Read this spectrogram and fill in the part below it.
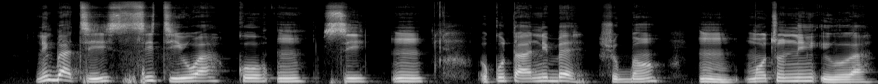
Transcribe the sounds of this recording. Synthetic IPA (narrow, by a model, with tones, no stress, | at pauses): nĩ˦ɡ͡ba˦˨ti˨˦si˦ti˨˦wa˦ko˦ñ̩˧si˧ | ñ̩˦o̰˨ku˦ta˧nĩ˦bɛ˦˨ʃu˨ɡ͡bɔ̃˨˦˨ | mo˧tũ˦nĩ˦i˦˨ɾo˨˧ɾa˧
